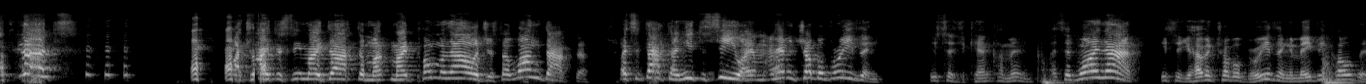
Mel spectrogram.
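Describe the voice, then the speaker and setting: Raised and projected, a man's extremely high voice has a bright, sharp tone, very wide pitch swings and big swings in loudness. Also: moderate pace. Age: 60s. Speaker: stand-up comedian. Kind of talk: stand-up. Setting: stage with audience.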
